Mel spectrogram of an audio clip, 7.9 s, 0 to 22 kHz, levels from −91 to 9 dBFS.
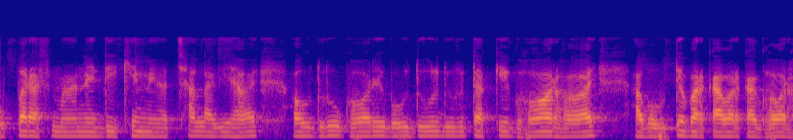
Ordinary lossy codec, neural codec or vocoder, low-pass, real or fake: none; none; 7.2 kHz; real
